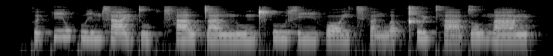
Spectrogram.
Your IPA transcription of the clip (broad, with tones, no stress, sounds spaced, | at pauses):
k ɵ˨ t̚ k iː˥ w kʷ iː˨˧ m s aː˧ j t̪ uː˨ k̚ t͡sʰ aː˧ w t̪ aː˨ n n̪ uː˨˧ m t͡sʰ uː˥ s iː˧ f ɔː˨˥ j t͡sʰ ɐ˨˩ n w ɐ˧ p̚ kʰ ɵ˥ ɥ t̪ʰ aː˨ t̪ o˥ w m aː˧ ŋ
